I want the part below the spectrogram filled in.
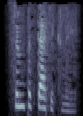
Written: sympathetically

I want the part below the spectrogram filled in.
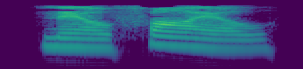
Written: nail-file

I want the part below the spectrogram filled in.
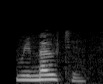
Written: remotest

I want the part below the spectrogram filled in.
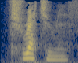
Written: treacherous

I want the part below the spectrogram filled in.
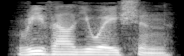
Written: revaluation

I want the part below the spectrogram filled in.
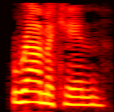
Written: ramekin

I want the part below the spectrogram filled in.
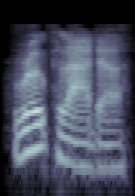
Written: rope-ladder

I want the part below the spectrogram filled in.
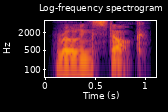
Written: rolling-stock

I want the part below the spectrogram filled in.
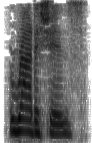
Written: radishes

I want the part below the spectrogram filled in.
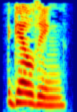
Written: gelding

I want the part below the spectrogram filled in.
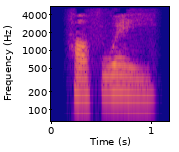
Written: halfway

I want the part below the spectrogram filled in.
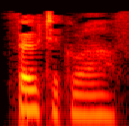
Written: photograph

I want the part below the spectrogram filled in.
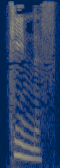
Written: keenness

